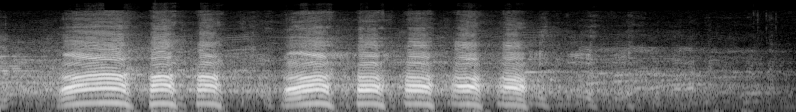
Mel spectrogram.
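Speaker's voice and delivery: long, high, loud forced laughter; loud fake laugh. Shown as a demonstration. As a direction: laugh hard on purpose with full effort. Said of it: "Fake laugh".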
